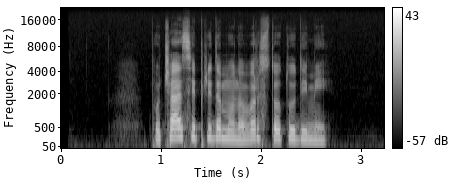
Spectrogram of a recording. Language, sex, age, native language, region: Slovenian, female, 30-49, Slovenian, Central Slovenia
